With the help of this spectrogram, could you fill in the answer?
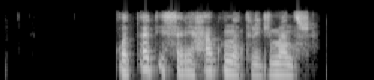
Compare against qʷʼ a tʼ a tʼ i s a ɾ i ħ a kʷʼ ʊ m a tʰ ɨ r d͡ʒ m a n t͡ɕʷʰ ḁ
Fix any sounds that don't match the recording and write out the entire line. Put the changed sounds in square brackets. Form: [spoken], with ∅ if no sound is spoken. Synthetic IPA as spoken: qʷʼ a tʼ a tʼ i s a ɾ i ħ a kʷʼ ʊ [n] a tʰ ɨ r d͡ʒ m a n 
